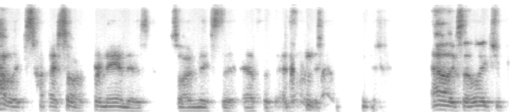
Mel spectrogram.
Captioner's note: laughs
